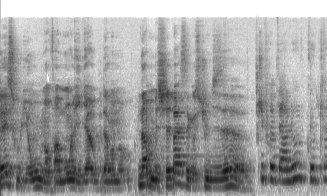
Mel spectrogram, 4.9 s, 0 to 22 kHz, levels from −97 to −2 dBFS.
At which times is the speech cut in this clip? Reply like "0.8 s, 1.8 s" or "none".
2.0 s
